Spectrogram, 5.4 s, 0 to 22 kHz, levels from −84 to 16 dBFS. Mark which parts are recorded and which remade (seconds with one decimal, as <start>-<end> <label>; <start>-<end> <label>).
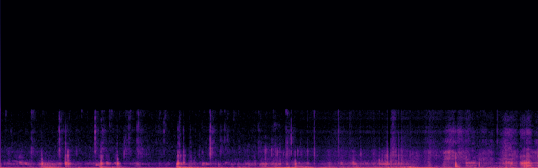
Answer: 0.0-3.0 recorded; 3.0-4.7 remade; 4.7-5.4 recorded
